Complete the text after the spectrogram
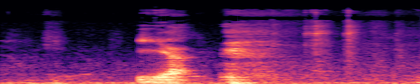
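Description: A young man speaks briefly nearby.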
